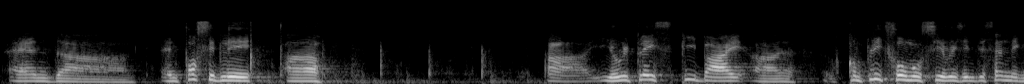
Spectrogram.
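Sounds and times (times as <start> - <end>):
speech: 0.1 - 3.4, 5.5 - 10.2
taps on a board writing integrals: 2.4 - 5.5.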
